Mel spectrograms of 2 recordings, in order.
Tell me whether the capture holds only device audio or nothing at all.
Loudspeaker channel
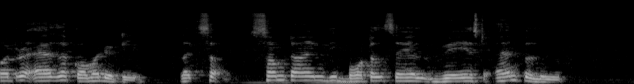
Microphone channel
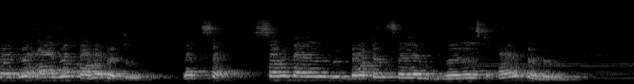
Yes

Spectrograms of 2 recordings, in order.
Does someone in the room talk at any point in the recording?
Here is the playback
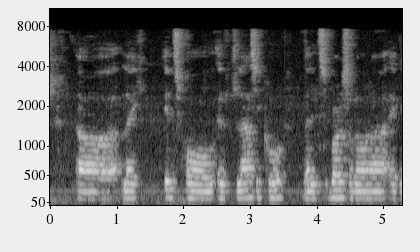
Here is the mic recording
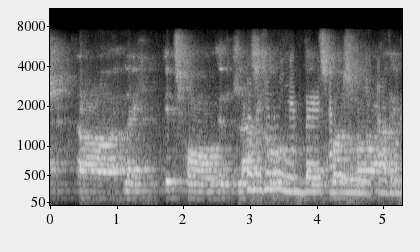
Yes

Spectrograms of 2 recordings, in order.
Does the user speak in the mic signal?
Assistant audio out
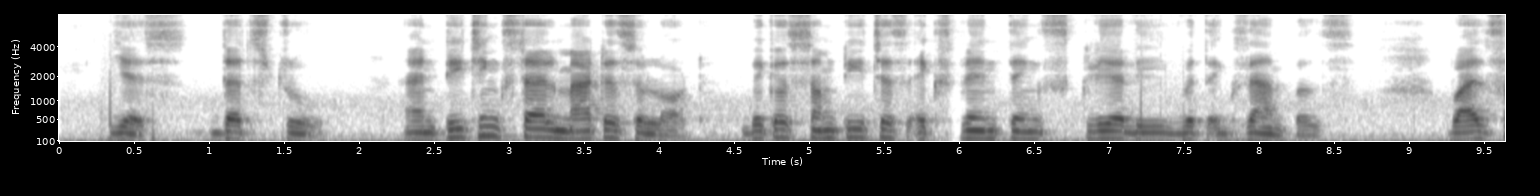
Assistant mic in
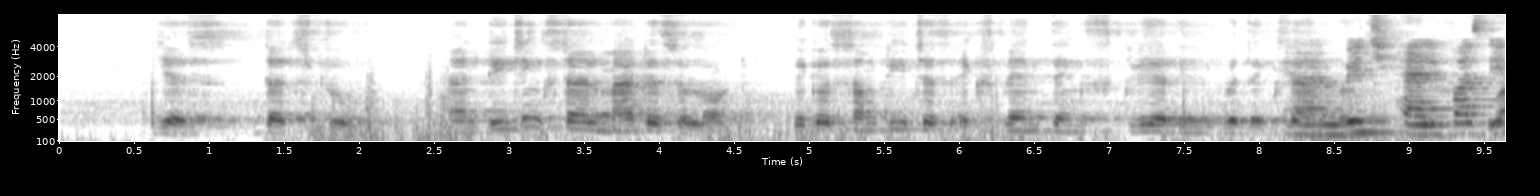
Yes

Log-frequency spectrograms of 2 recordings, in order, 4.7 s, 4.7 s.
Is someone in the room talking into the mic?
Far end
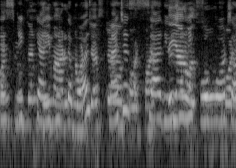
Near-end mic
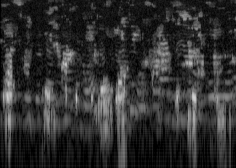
No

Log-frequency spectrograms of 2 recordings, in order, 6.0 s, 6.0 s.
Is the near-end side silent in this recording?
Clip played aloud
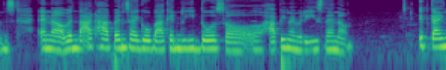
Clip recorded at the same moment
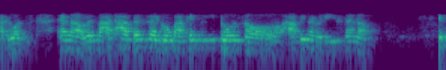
Yes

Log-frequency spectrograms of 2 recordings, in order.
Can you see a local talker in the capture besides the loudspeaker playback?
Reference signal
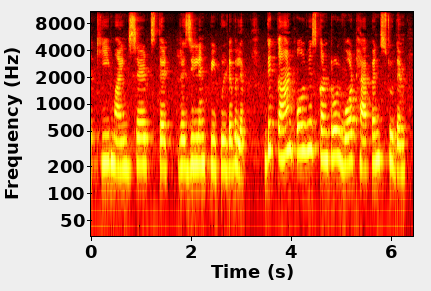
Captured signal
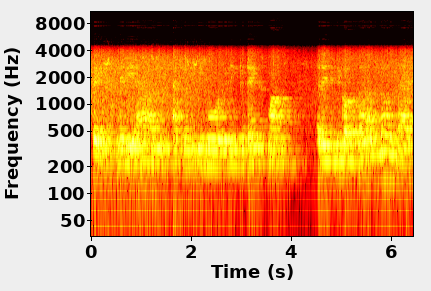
Yes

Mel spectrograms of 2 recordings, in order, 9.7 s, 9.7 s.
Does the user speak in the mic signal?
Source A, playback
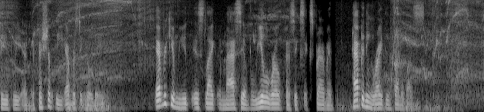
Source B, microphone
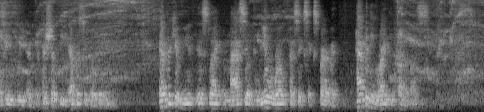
No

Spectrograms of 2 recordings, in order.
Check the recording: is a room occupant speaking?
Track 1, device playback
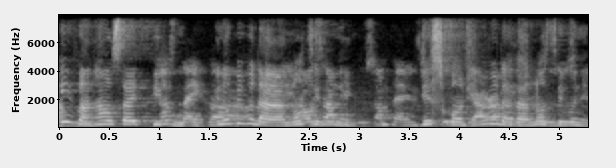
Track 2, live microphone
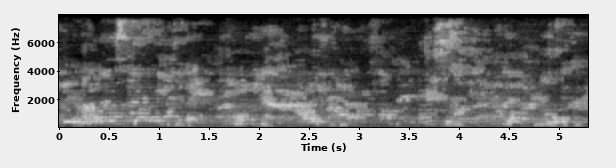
No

